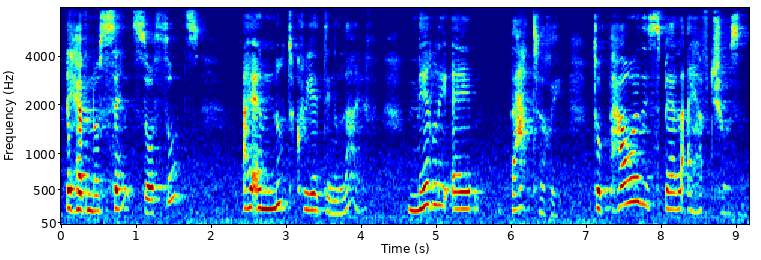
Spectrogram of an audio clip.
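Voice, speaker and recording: A woman's voice: lively intonation, takes it slowly. A woman playing a refined, playful magic mentor in an audio drama, formal and precise as she teases and lectures. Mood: instructive. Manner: formal, precise, teacherly phrasing. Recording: roomy amateur recording, faint rumbling noise.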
